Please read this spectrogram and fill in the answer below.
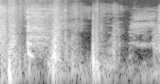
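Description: Handling noise: a few soft thumps and knocks, with a little rustling, as a phone camera and a bubble-wrapped package are moved about.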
